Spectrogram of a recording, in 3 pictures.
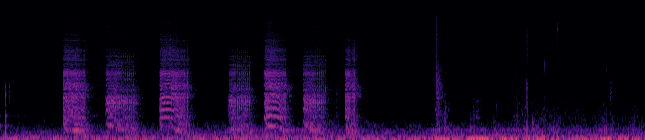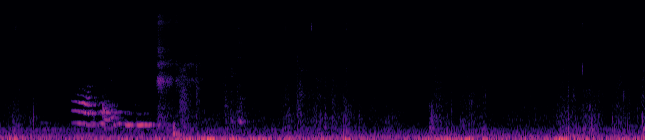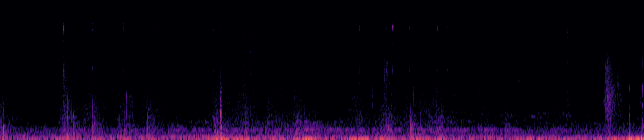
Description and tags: creeking door clothes flapping
Open and close a door very slowly
clothes, flapping, door, creeking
